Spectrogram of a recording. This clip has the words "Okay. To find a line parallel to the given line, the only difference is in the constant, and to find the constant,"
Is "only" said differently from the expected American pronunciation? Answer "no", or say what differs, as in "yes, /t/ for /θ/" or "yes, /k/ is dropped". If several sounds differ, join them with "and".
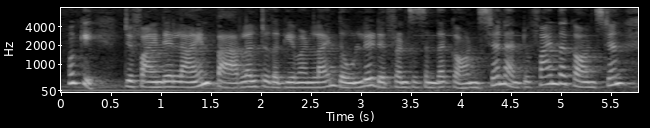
yes, /n/ is dropped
